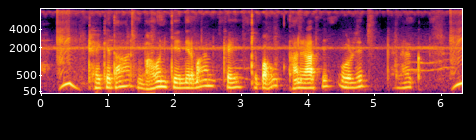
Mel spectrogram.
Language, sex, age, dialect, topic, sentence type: Maithili, male, 18-24, Southern/Standard, banking, statement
